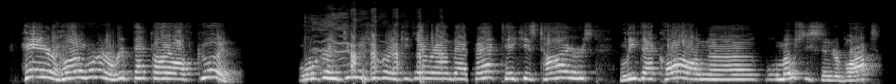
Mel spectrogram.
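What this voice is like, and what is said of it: Baltimore accent. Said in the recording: “I've got the Baltimore accent. Like, if you were to do it, it's like, I got to move my jaw around in order to get it right ... that's the Baltimore accent”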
